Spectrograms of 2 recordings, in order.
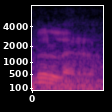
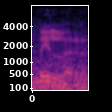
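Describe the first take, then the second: First: The first vowel is a rounded 'ü' sound. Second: The first vowel is a plain 'i' sound. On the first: This is the famous German player's name. The speaker calls it wrong. "eikä Müller" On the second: This is how the player wants his name said. The speaker calls it right. "Nimenomaan Miller"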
